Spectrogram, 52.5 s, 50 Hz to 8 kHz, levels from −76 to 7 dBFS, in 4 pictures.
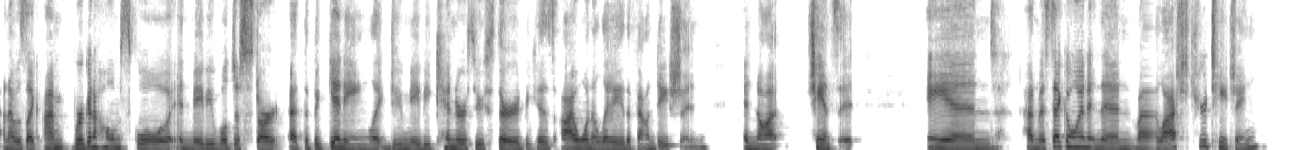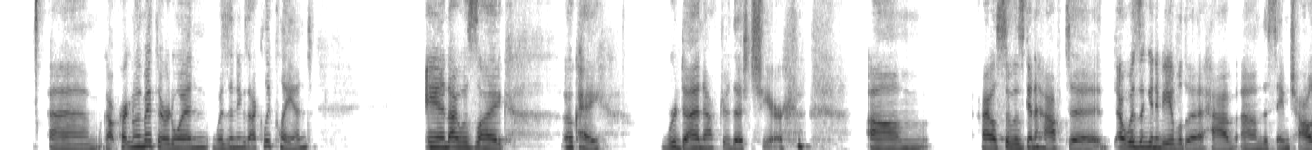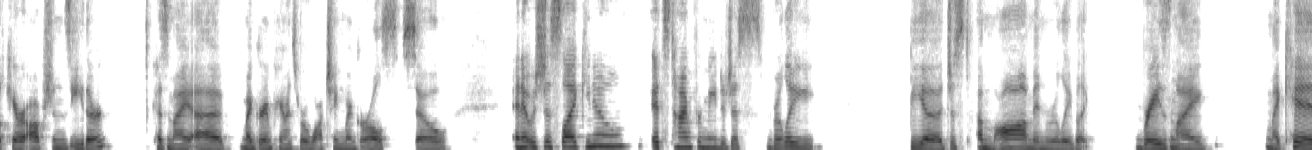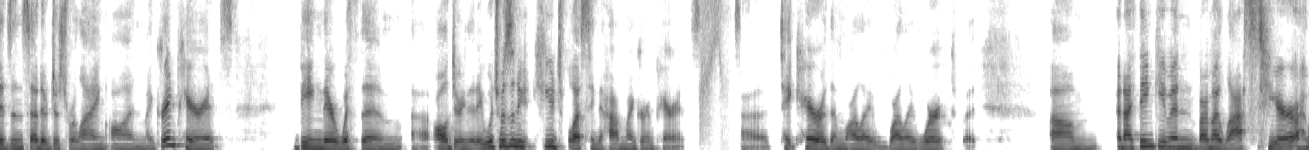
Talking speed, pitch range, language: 195 wpm, 200-245 Hz, English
